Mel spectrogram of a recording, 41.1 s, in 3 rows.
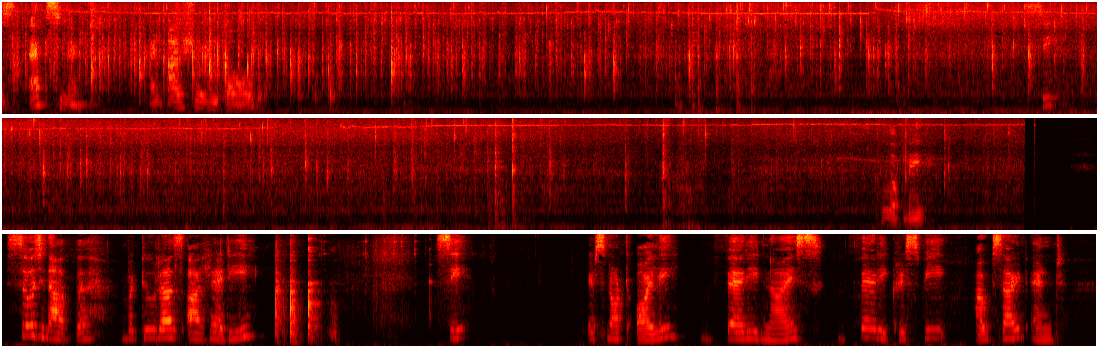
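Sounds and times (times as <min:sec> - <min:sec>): deep-frying sizzle and pops: 0:00.0 - 0:26.5.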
